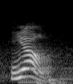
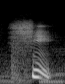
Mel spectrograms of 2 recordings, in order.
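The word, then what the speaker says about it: 四: 4, yong. Yong. Atau bisa juga kita sebut shi.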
